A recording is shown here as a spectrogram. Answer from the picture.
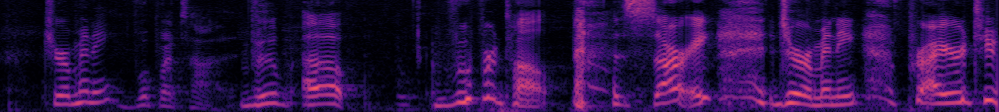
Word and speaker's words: Wuppertal: If I'm saying it right, Wuppertal, Germany? Wuppertal.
